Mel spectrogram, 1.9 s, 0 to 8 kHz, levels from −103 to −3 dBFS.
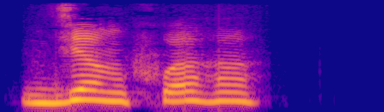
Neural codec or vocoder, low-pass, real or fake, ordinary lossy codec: none; 7.2 kHz; real; AAC, 32 kbps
